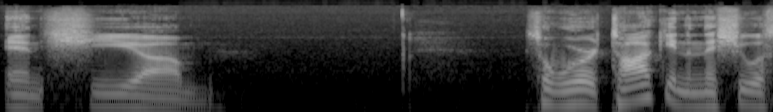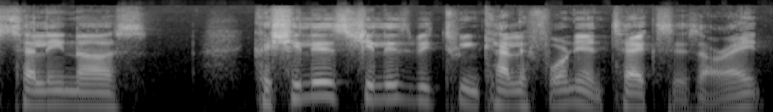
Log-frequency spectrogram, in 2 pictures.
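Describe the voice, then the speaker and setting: A middle-aged man hosting a show, chatting casually and telling stories in a halting, repetitive way. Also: medium pitch, lively intonation, sharp tone, no room sound. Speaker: host of a prison call show. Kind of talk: casual chat.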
